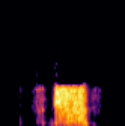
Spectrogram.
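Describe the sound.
A single sneeze from a caller on a telephone line: a faint catch of breath and a brief breathy intake, then one loud, harsh burst that fades quickly into silence, with no talk over it.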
